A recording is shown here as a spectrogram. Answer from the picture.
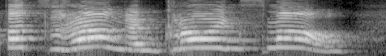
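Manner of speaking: high, loud, drawn-out alarm; boy wailing in dismay; crying out. A narrator's reading. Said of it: "cries out".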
